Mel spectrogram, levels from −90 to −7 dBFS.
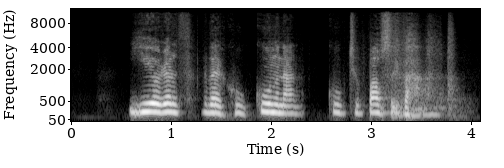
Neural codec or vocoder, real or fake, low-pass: codec, 16 kHz in and 24 kHz out, 0.4 kbps, LongCat-Audio-Codec, fine tuned four codebook decoder; fake; 10.8 kHz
